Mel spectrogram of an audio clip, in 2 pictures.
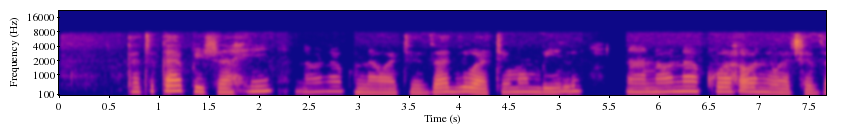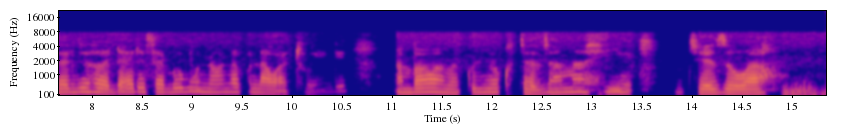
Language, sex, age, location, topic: Swahili, female, 18-24, Nakuru, government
